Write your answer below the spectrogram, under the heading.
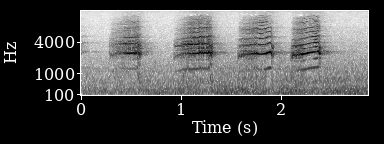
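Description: Falcon chicks in a nest box on a ledge scream in four harsh, high-pitched bursts, each about half a second long and evenly spaced, fairly loud over a faint background hiss, with no talking, as they are handled for banding.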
